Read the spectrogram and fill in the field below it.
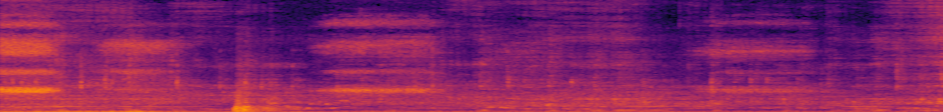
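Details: Pet cat snoring as it sleeps inside a shirt beside its fur brother: a steady low rumbling breath sound, repeated roughly once a second, with one sharp knock partway through.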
